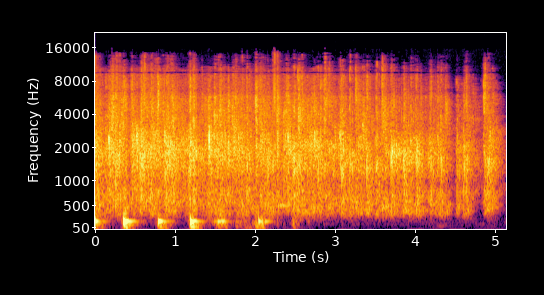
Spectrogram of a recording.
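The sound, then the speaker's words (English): A church audience breaks into sustained applause as a morning clap offering to God, dense overlapping claps, with a few louder, rhythmic claps near the start over the broad wash of clapping. “Let's just give God a clap offering this morning.”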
